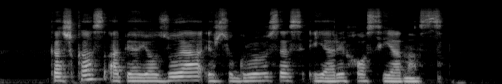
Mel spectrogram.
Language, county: Lithuanian, Alytus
